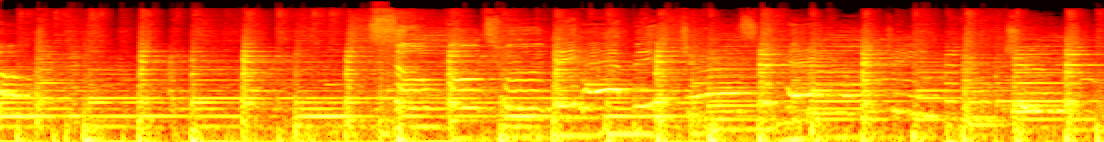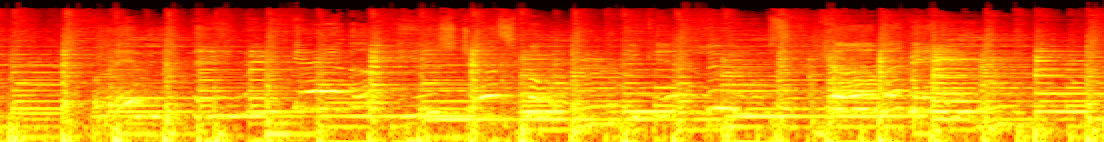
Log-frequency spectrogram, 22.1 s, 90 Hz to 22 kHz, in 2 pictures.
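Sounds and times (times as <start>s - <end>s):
live rock band playing: 0.0s - 22.0s.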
